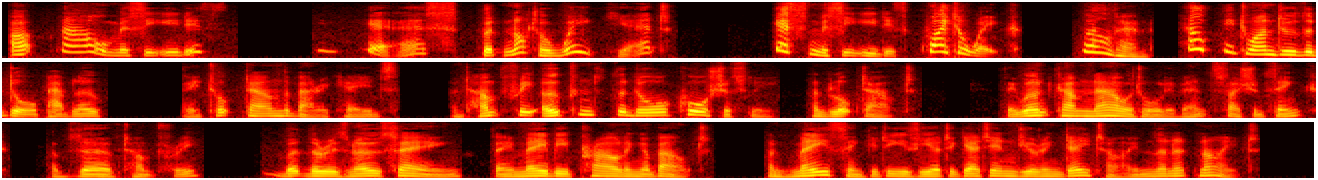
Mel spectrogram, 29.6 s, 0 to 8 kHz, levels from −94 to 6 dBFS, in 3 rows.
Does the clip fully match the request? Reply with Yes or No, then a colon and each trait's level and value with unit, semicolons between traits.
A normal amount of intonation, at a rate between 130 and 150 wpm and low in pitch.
No: wide, 6.2 semitones; average, 145 wpm; low, 125 Hz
